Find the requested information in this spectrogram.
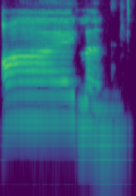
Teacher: So the S is silent. Island. So we stretch out that I, island.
